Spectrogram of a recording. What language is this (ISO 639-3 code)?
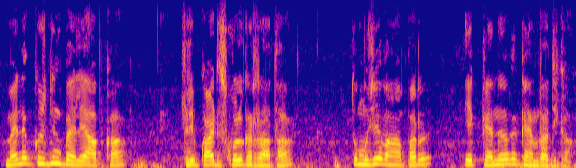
urd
